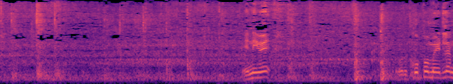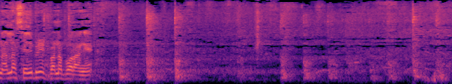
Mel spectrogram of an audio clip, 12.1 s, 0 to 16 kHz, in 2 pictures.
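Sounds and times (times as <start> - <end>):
motor vehicle engine running: 0.0 - 12.0.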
